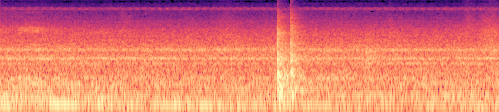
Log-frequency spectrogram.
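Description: Steady machine hum with a few even held tones, like a fan or motor running. A short, sharp double knock, like a hard object set down or bumped, comes about three and a half seconds in.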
